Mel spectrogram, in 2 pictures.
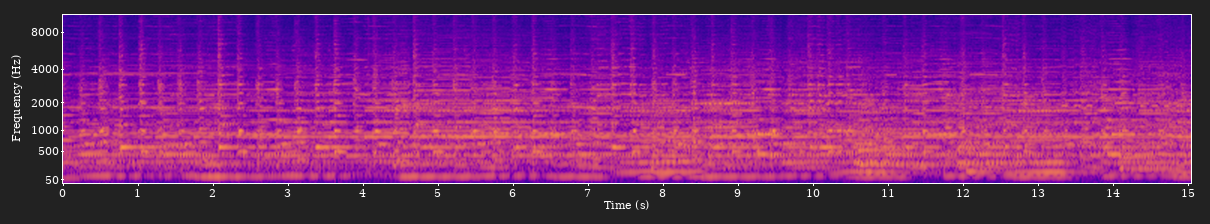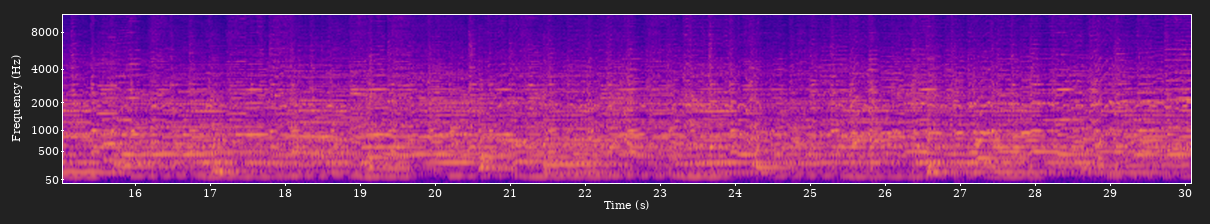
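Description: Chamber ensemble playing contemporary music led by bowed strings: a cello holds long low notes that step from pitch to pitch beneath busier violin and viola lines.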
